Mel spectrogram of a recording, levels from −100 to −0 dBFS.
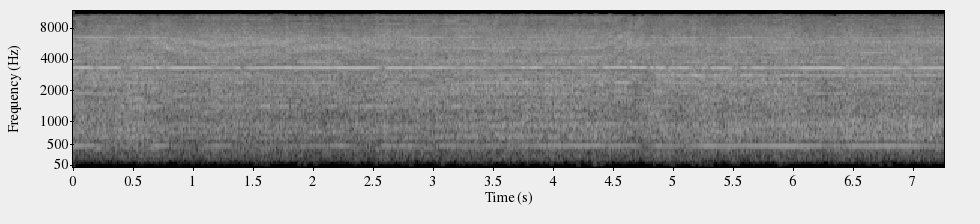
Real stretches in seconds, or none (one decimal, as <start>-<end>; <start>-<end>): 0.0-7.3

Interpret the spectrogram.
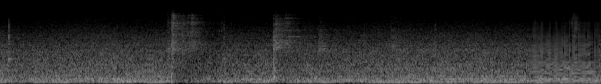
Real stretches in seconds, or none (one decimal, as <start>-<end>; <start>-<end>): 0.0-5.3

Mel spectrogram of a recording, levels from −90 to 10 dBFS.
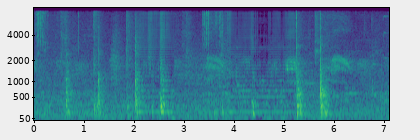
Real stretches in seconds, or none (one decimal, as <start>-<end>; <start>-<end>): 0.0-2.1; 2.8-3.9; 5.2-7.1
